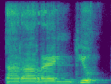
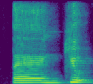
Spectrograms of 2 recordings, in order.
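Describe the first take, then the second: First: "Tararengkyu" drawn out as a clumsy beginner's thank you, slow; wrong pronunciation. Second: "thank you" said cleanly as English, a bit louder; right pronunciation. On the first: Learner's first try at English thank you, garbled "Tararengkyu". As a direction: fumble "Tararengkyu" slowly, syllable by syllable. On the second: Learner after a month says "thank you" correctly. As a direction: say "thank you" properly and confidently. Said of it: "Pasti mulai". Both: Shown as a demonstration.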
